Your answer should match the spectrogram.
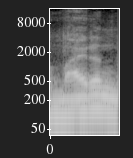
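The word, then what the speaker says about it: Miran: 지금 중요한 말씀을 하셨는데 결국은 저 스티브 마이란 요새는 뭐 우리 언론 매체에서도 미국 사람들 자기들 그냥 발음대로 마이런 마이런 이렇게 표기하는도 많더라고. 우리 처음에 미란 보고서 이랬는데 음네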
